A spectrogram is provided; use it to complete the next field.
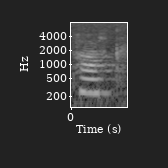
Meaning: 1. fame, glory, renown 2. honor, esteem, reputation 3. pride 4. brilliance, greatness 5. respect, reverence, esteem 6. praise, honor
- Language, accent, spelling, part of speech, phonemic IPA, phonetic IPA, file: Armenian, Eastern Armenian, փառք, noun, /pʰɑrkʰ/, [pʰɑrkʰ], Hy-փառք.ogg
